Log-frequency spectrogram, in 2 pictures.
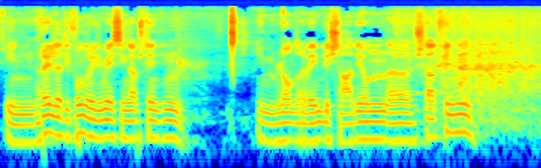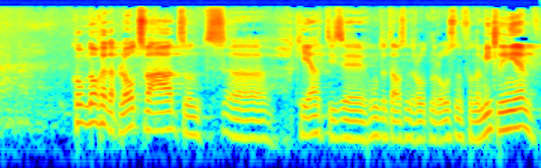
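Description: A man with an Austrian German accent performing a stand-up monologue, telling a rambling story in a deadpan way with hesitations. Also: fairly low pitch, normal speed, a little hiss or hum. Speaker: comedian.

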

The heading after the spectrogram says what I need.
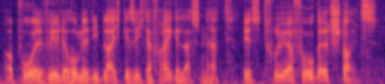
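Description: A man doing a stern gruff old chief. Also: lowish voice, sing-song, moderate pace, fairly bright tone, heavily acted. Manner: clipped broken sentences, stern.

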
